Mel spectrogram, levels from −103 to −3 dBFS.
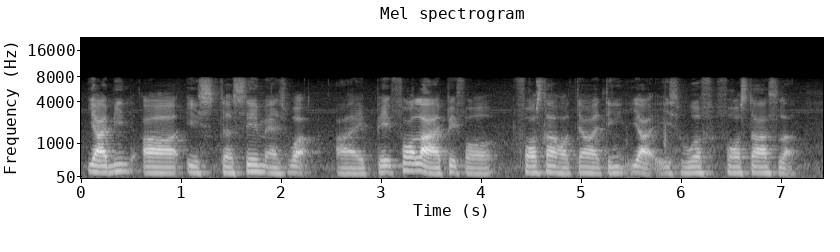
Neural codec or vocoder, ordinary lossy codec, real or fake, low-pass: none; none; real; none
